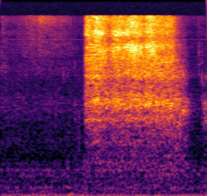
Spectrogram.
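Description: Cardboard box being turned in the hand: a brief, faint rustle of about a second, starting just before the middle, over a low steady hum.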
